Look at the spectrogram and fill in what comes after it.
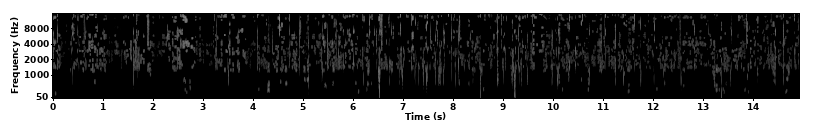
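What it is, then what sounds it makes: Oversized plastic pen with rubber grip. Long fingernails tap and scratch along the black textured rubber grip and silver plastic clip of an oversized plastic pen held in the hand. A fast, steady run of dry, bright clicks mixes with scratchy rasps, each tap short with almost no ring and little low end, over a quiet background.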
